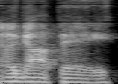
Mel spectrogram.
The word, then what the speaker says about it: Agape: And good job 3 times pronouncing Agape correctly.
